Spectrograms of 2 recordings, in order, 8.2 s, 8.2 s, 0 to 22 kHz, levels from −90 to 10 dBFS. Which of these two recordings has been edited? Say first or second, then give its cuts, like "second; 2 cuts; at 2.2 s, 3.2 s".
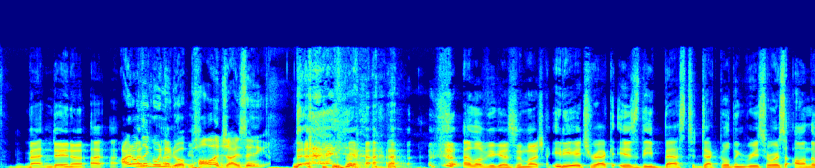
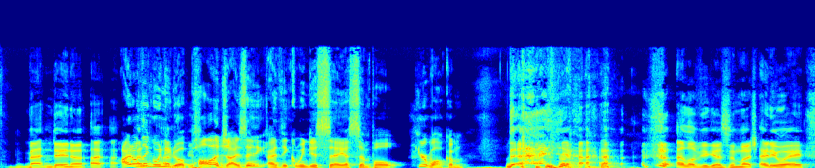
first; 2 cuts; at 2.7 s, 5.4 s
